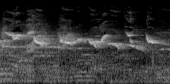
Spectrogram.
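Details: Greater green leafbird, a champion from a songbird contest, sings a loud, rapid warble of sliding, high whistled notes, phrases tumbling one after another with hardly a pause.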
